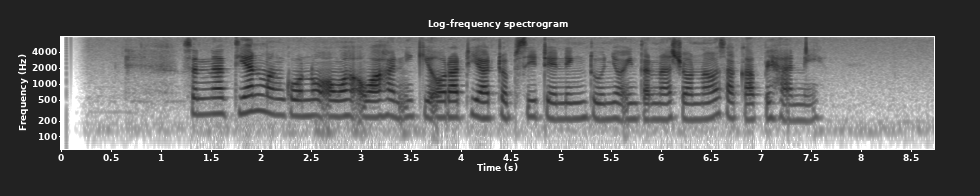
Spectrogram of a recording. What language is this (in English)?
Javanese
